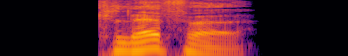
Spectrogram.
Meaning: inflection of kläffen: 1. first-person singular present 2. first/third-person singular subjunctive I 3. singular imperative
- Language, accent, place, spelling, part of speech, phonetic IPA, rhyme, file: German, Germany, Berlin, kläffe, verb, [ˈklɛfə], -ɛfə, De-kläffe.ogg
